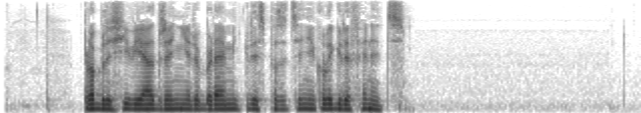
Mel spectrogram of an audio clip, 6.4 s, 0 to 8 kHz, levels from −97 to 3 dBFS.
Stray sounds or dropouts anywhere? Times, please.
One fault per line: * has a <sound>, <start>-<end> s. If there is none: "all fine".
all fine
